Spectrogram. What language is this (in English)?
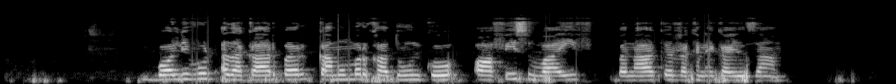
Urdu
